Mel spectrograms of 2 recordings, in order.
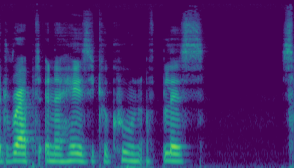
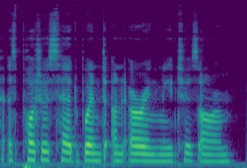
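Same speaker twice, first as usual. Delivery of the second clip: usual speaking voice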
